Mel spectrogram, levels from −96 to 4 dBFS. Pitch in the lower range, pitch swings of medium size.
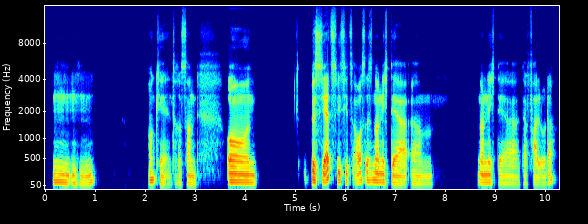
Yes: low, 100 Hz; average, 4.5 semitones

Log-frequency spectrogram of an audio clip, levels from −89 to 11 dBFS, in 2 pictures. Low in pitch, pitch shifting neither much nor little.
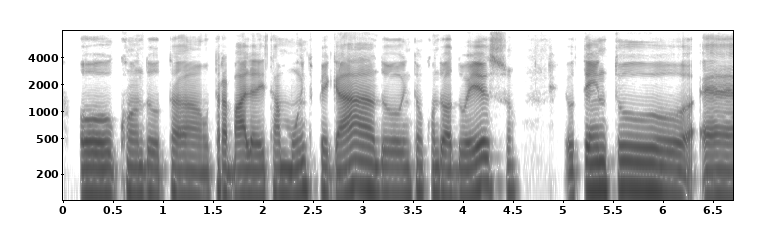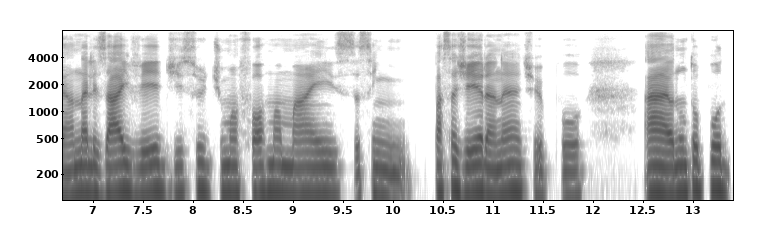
No: low, 120 Hz; narrow, 1.9 semitones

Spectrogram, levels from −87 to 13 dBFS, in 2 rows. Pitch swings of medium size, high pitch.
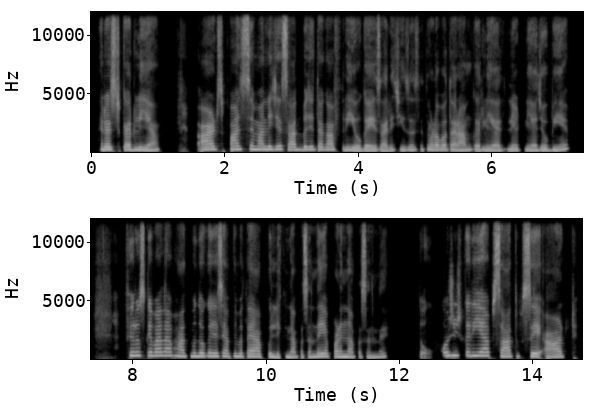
Yes: average, 3.8 semitones; high, 240 Hz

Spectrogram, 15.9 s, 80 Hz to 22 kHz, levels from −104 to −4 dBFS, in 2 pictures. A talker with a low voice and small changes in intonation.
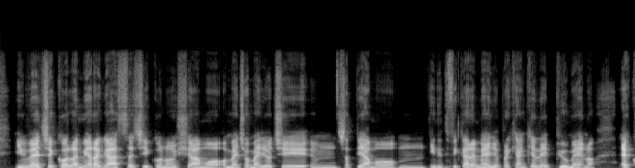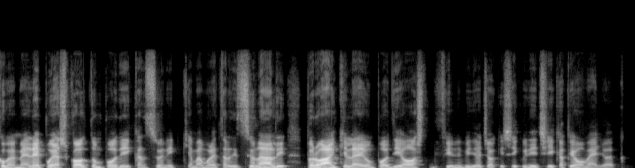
No: low, 105 Hz; average, 3.1 semitones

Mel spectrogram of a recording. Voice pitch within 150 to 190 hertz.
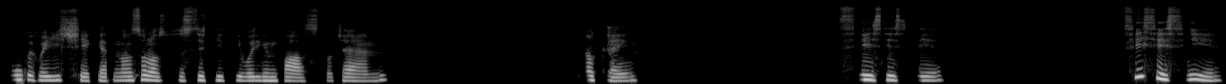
Yes: medium, 185 Hz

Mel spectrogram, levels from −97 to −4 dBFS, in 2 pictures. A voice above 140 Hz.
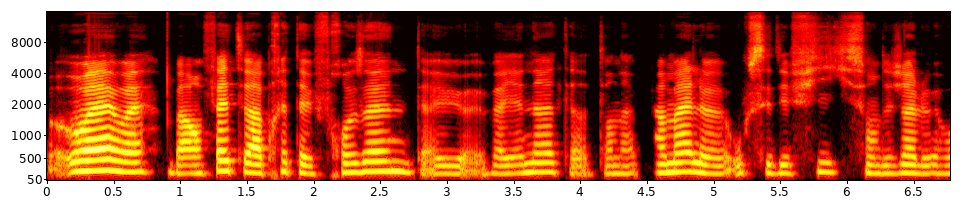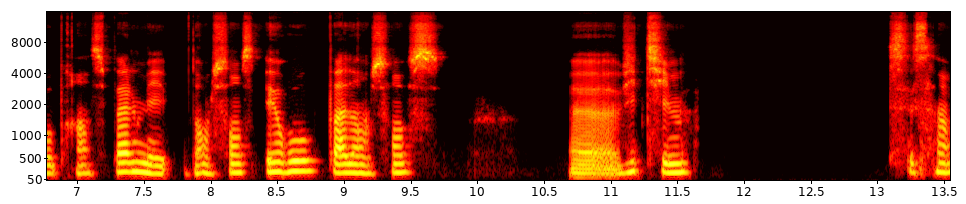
Yes: high, 190 Hz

